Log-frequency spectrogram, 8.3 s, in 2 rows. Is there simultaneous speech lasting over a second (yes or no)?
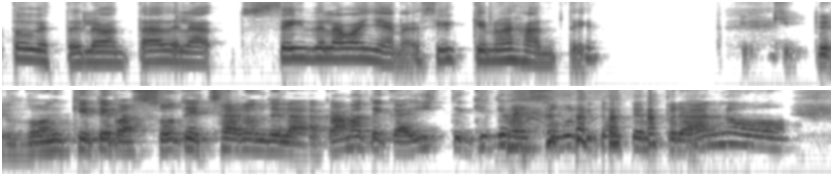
no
